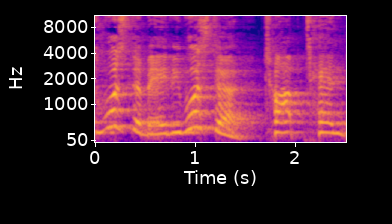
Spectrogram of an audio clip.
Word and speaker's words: Worcester: playing today we're talking top 10 things about Worcester Mass and yes that's how you pronounce it so you have lots of questions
